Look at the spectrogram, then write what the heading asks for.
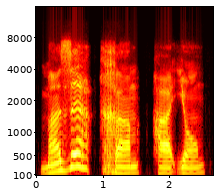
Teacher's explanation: I'm doing all these really sharp up and downs with the tone and intonation to overemphasize, overdramatize the situation.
